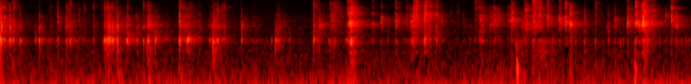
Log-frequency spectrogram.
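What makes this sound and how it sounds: Long natural nails tap and click on a full plastic and foil pill blister sheet with plastic pockets, and the sheet is then lifted and handled. Quick, bright plastic clicks come in uneven bursts over soft crinkling, with almost no low end. Each tap dies away almost instantly.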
